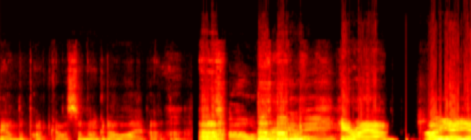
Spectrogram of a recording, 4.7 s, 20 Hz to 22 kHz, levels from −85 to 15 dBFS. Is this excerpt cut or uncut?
uncut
